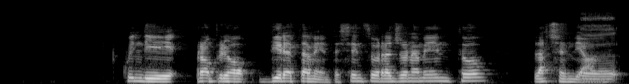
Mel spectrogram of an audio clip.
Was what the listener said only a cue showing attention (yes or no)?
no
